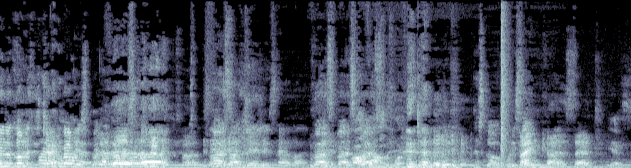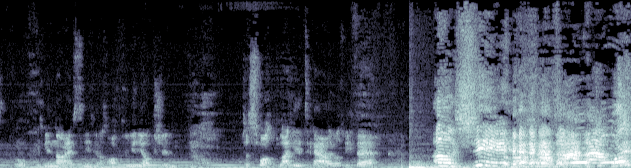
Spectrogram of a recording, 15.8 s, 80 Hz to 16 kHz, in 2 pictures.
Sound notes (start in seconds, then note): 0.0 all chattering; 3.8 all laughing; 13.9 all laughing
